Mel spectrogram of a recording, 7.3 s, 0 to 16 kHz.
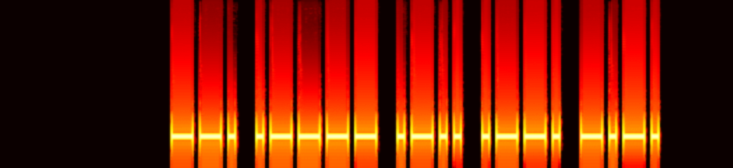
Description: Morse code, heard as a keyed tone, about 17 wpm, 700 Hz. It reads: G1LPC
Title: DXCC-100 Call Signs - 5 Characters - Repeated 2x - 17wpm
